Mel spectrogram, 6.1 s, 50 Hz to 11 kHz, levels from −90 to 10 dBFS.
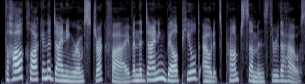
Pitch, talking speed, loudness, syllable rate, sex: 210 Hz, 205 wpm, -19 LUFS, 4.5 syllables/s, female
